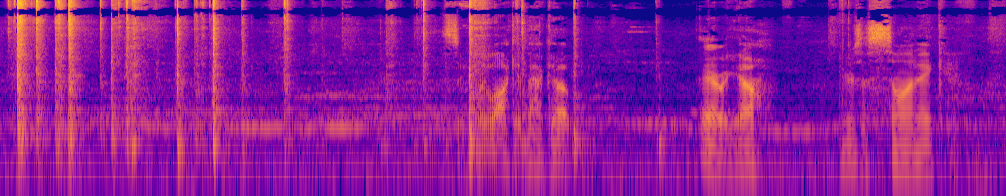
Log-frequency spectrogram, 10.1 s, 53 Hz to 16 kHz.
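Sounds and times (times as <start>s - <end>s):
metal box lid shutting and latching: 0.0s - 2.4s.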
